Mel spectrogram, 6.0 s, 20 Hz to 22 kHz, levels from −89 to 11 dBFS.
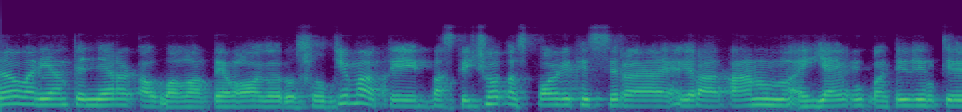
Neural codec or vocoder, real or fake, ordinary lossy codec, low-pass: codec, 16 kHz, 1 kbps, FunCodec, trained on LibriTTS, 50 frames a second; fake; Opus, 16 kbps; 7.2 kHz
